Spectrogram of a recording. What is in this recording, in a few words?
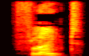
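"float", British English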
